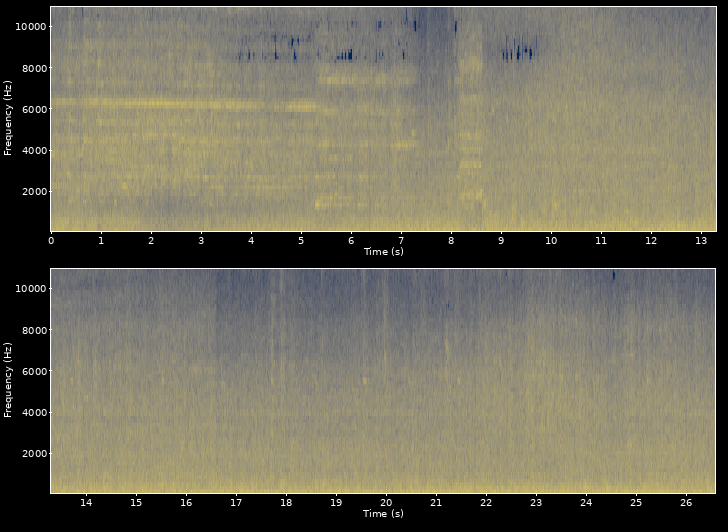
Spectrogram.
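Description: Loaded coal hopper cars of a freight train rolling past on curved track: a steady rumble and clatter of steel wheels on rail, with high-pitched wheel squeal in the first several seconds.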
